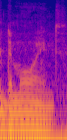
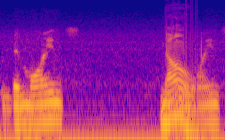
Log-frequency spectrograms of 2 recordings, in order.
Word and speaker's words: Des Moines: right yeses are silent both s's are silent you don't use the S at all on either word both on the first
